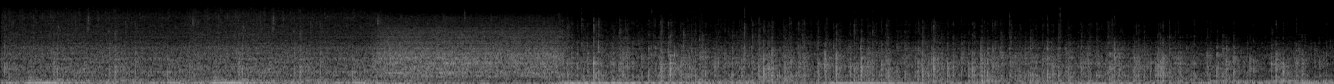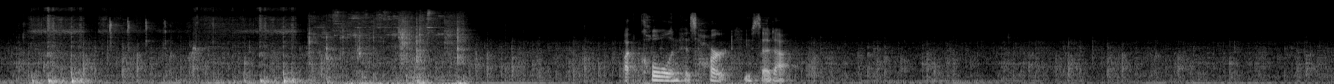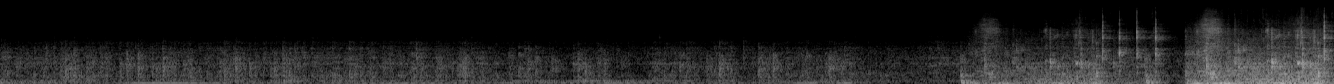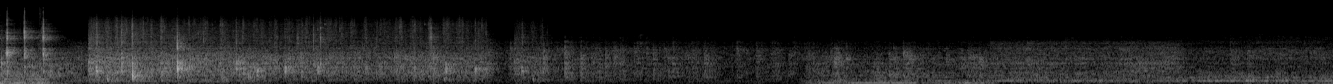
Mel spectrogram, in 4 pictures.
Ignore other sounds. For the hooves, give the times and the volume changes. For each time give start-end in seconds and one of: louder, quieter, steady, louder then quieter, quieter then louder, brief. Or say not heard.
13.6-18.1 quieter then louder
36.3-45.5 louder then quieter.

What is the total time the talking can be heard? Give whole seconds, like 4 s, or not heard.
2 s.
